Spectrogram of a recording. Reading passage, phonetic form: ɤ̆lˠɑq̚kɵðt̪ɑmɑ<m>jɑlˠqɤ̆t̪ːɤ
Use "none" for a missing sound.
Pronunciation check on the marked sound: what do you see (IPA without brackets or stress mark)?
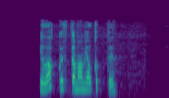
m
